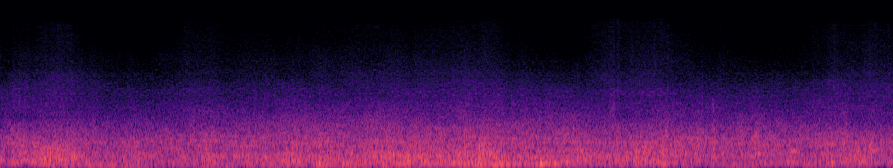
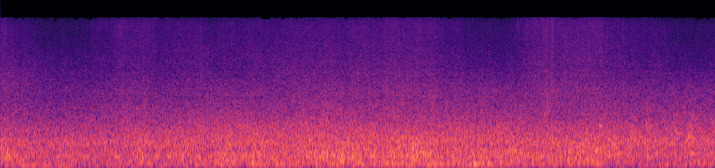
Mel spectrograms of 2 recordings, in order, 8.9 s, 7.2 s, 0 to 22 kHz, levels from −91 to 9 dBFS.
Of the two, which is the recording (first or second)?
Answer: second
